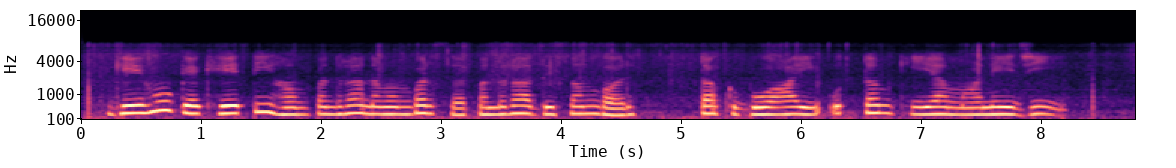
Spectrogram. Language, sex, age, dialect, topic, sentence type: Maithili, female, 56-60, Eastern / Thethi, agriculture, question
